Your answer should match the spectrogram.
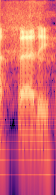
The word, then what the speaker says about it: Fady: Yeah, Fady.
